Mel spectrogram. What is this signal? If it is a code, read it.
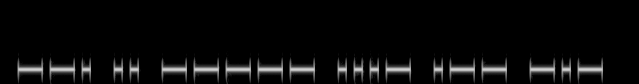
Morse code, heard as a keyed tone, about 15 wpm, 700 Hz. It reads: GI0VWK
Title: DXCC-100 Call Signs - 6 Characters - 15wpm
